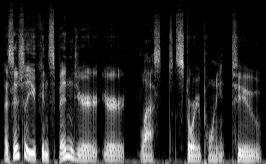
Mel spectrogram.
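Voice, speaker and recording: Low, gravelly male game master. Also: animated, unhurried, no room sound, studio quality. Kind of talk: narrating and refereeing a tabletop roleplaying game.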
